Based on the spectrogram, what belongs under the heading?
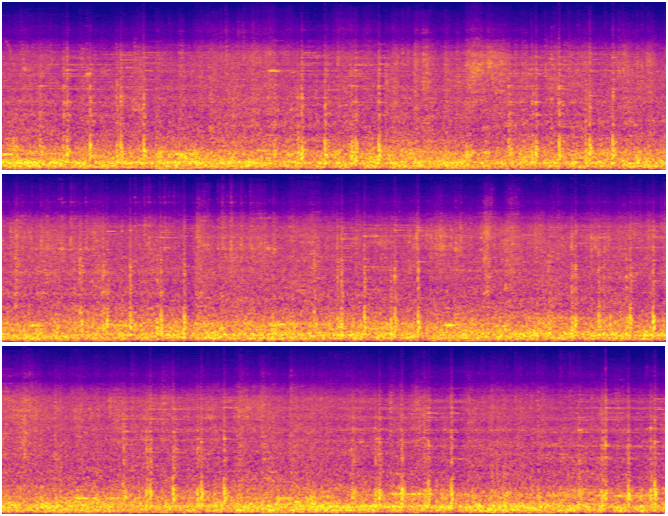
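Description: Covered hopper cars of a freight train rolling past, their steel wheels clicking over the rails with a continuous rumble and rattle that holds steady throughout.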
